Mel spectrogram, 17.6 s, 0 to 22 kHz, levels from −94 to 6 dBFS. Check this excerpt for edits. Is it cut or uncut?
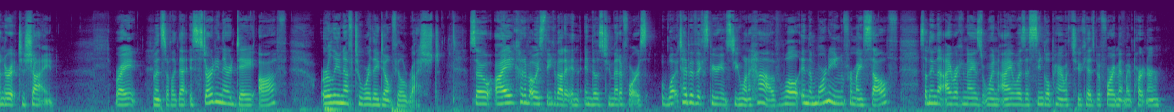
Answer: cut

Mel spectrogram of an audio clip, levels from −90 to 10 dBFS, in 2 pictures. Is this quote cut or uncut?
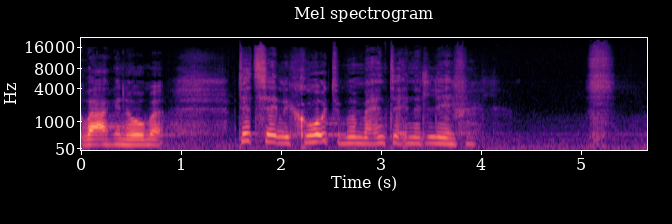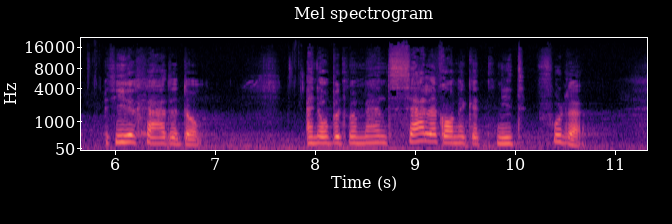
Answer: cut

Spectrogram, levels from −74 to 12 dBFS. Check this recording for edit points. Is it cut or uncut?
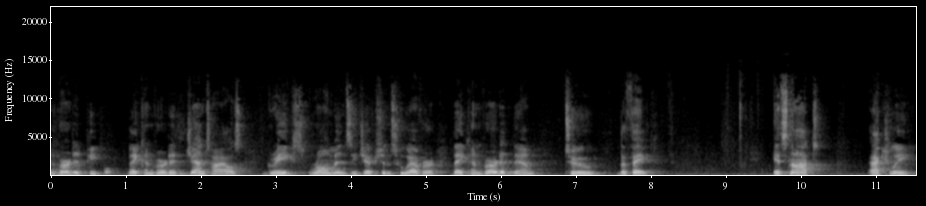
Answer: uncut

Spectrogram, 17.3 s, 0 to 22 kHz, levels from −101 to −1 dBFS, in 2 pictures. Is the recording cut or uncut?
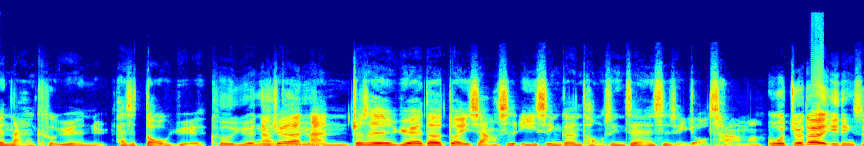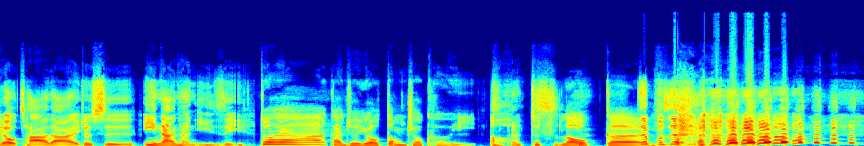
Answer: cut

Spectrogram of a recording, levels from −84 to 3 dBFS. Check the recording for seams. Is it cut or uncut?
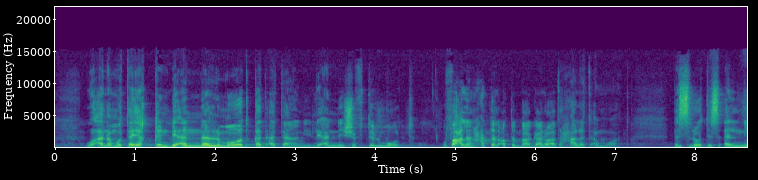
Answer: cut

